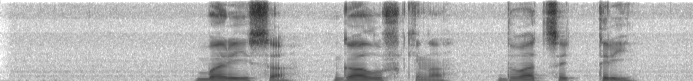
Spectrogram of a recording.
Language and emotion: Russian, neutral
